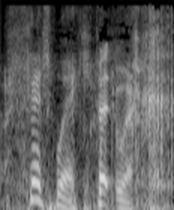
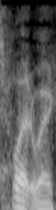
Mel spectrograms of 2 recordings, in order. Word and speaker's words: Flitwick: Fitwick.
